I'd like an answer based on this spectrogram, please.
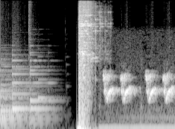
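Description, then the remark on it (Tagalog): A sudden loud crash of car window glass being smashed in a car break-in breaks a short silence, followed by four quick, high electronic chirps in a steady rhythm; a fading musical tone precedes it. “Uy, han, ninanakawan yung kotse ng brad mo, oh.”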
